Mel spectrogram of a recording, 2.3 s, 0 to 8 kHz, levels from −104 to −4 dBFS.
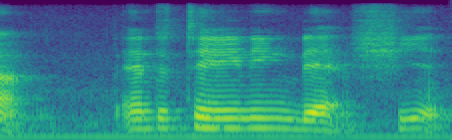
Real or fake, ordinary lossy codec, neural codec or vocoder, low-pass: real; none; none; 7.2 kHz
